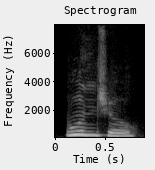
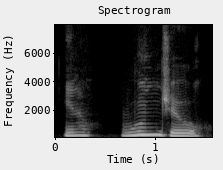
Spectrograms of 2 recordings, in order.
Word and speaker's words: Wunjo: And then we do have one final card, which is Wunjo in the northeast.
